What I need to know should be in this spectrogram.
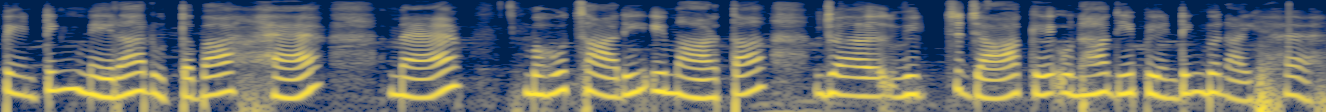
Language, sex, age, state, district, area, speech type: Punjabi, female, 18-30, Punjab, Jalandhar, urban, spontaneous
